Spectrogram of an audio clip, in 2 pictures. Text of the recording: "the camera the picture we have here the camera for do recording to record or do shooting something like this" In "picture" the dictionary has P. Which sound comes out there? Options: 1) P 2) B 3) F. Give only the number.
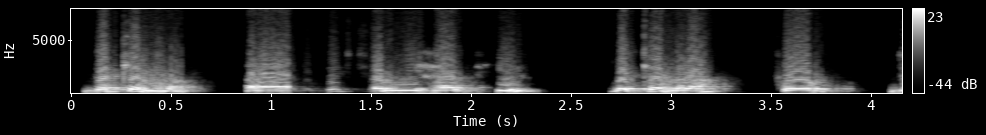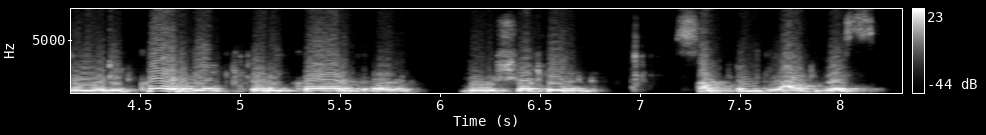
2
